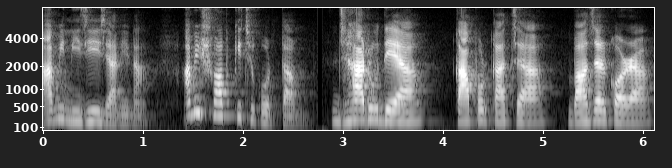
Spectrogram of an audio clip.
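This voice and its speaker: A woman's voice: medium pitch, a bit bright, close to an everyday voice. A woman playing a wronged, simple young village stepdaughter who tells her tale earnestly and plaintively in a cartoon fairy tale. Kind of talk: storybook narration and cartoon dialogue.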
